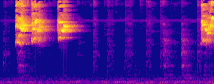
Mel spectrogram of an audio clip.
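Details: Long-tailed shrike obtained from the wild and fed to tame it: two grating high squawks close together, a lull with faint clicks, then another loud rasp.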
